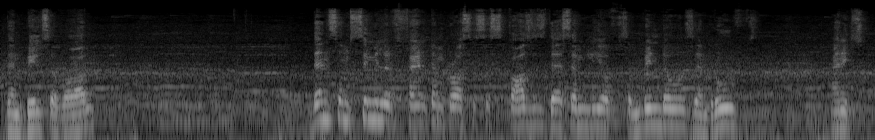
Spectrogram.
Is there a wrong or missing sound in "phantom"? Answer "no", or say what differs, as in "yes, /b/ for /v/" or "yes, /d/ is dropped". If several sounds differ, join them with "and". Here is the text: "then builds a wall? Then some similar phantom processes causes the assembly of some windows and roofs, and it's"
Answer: no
